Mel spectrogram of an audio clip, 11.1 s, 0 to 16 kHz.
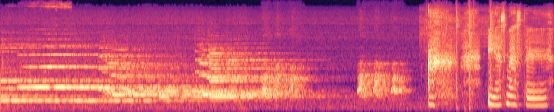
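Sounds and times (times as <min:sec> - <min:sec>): background music: 0:00.0 - 0:07.7
dog barking: 0:05.2 - 0:06.2, 0:07.2 - 0:08.2.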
